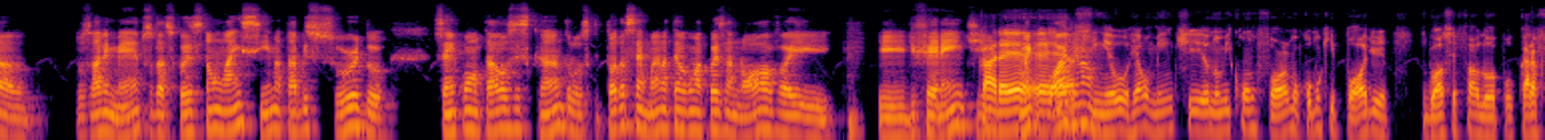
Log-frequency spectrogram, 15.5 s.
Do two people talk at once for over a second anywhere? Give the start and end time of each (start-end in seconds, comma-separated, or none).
9.8-11.0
